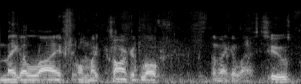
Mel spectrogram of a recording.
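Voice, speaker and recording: With noticeable background noise behind him, a man talks at a moderate pace in a fairly low pitch with fairly even intonation. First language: not English. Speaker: fishing guide and video creator. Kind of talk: on-the-water vlog tutorial. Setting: outdoors on a boat on a lake. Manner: casual, conversational.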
